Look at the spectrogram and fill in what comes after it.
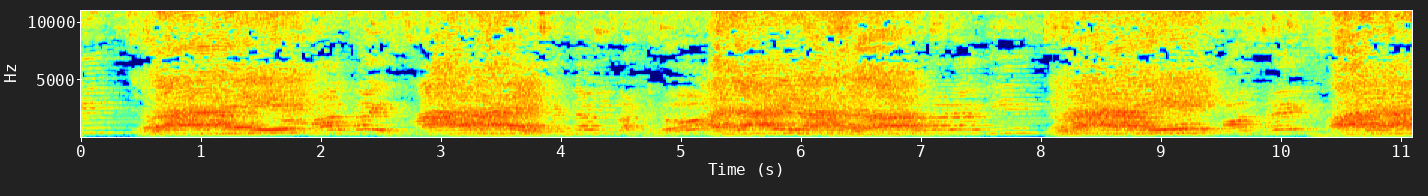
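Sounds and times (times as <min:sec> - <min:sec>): children singing in unison: 0:00.4 - 0:01.9, 0:02.8 - 0:03.9, 0:05.2 - 0:07.1, 0:08.0 - 0:09.5, 0:10.3 - 0:11.0.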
